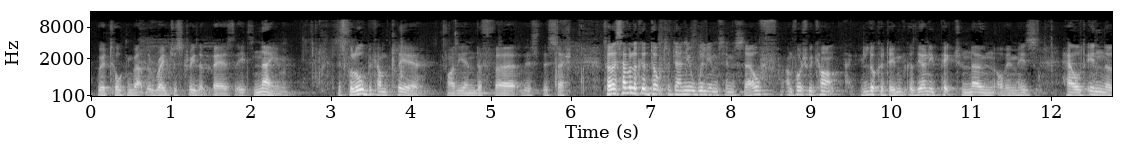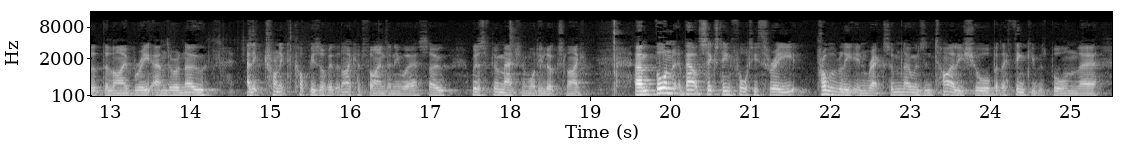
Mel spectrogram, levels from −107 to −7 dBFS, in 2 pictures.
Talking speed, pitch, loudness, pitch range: 220 wpm, 120 Hz, -27 LUFS, 110-140 Hz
